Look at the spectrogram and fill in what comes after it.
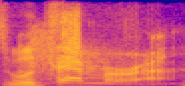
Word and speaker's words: ephemera: She's very into fashion, like vintage kind of, how do you say it? Ephemera? What's ephemera. – All right, thank you.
